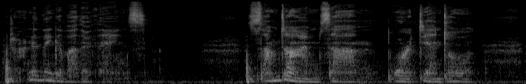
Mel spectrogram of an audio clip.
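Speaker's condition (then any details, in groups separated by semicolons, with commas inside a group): Laryngectomy; laryngectomy after throat cancer; hoarse after intubation, speech therapy helped little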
